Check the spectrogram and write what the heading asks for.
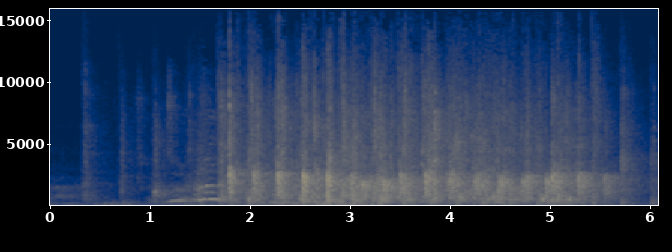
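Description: Audience applauding: dense clapping starts about a second in, carries on steadily, and tails off near the end, with a voice or two mixed in at the start.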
